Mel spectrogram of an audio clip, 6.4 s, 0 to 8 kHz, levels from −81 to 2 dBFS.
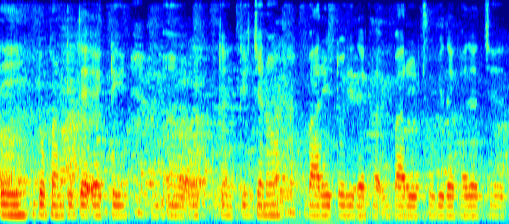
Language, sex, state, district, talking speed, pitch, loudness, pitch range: Bengali, male, Tripura, Unakoti, 120 wpm, 135 Hz, -17 LUFS, 130-140 Hz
